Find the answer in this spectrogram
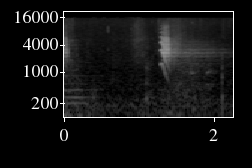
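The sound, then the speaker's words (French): A zebra finch distance call: one loud, short, high-pitched note with a quickly falling tone that stands out above faint background hiss, with a few much softer chirps around it. “Voilà, ça c'est des cris de distance de diamants mandarins.”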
